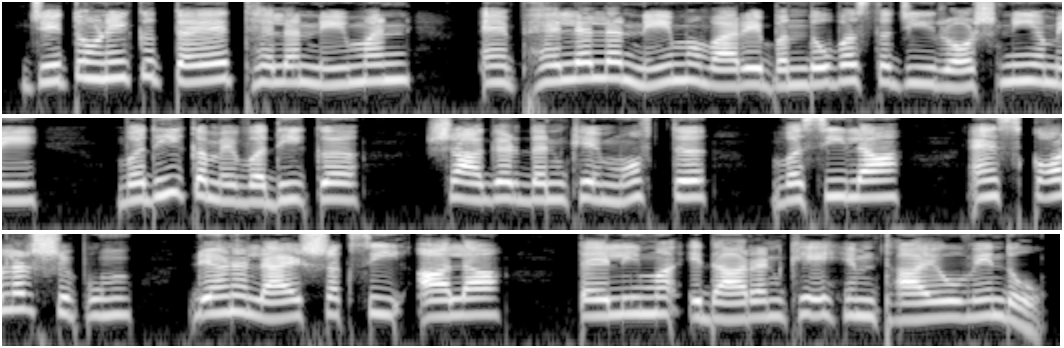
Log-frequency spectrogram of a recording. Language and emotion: Sindhi, neutral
